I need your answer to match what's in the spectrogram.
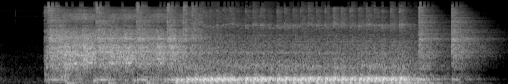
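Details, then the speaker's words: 2003 KTM SXC 625 Supermoto single-cylinder that won't run right, before repair, on choke with fuel turned on. It catches, runs a rough uneven idle for about 3.5 seconds, then dies. Starts then stalls. "Turn the gas to on. Let's see. And it dies."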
